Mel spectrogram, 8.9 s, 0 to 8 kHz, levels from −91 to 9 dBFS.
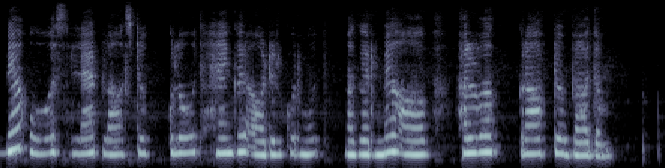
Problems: background sounds at intervals, echo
